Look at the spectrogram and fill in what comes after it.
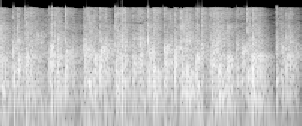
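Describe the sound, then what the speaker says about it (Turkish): A family at home claps and applauds in front of the television as a space capsule splashes down in the ocean, steady dense hand claps close by for the whole stretch, with no talking. "alkışlarla kutladı o anı"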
